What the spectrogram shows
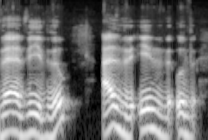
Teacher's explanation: اس میں وسل ساؤنڈ نہیں ہے یا وائبریشن ساؤنڈ نہیں ہے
